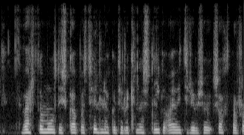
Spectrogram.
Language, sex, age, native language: Icelandic, male, 18-19, Icelandic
